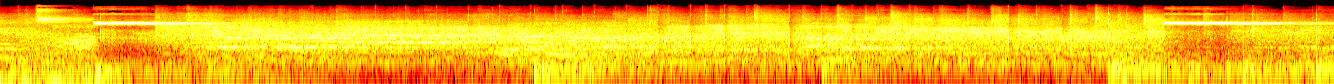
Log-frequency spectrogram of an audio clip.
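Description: A referee's whistle blows shortly.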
